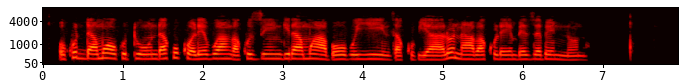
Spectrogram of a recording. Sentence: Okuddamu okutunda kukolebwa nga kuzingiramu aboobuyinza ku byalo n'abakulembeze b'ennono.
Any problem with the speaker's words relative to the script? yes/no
no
